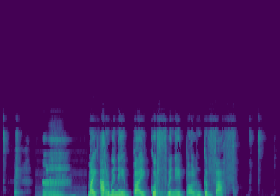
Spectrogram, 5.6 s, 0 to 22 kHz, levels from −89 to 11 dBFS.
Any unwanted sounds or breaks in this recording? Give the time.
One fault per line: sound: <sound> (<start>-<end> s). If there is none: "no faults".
sound: throat clearing (0.8-1.6 s)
